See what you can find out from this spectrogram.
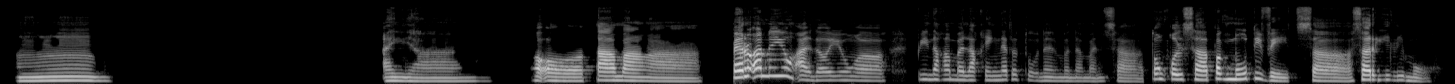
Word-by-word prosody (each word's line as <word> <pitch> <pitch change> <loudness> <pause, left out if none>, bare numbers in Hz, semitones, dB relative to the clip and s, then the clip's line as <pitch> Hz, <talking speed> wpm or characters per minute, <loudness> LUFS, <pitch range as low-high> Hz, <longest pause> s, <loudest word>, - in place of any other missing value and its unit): Hmm. 175 +1 0 2.8
Ayan, 155 -2 -4 0.6
oo 185 -1 +3 0.4
tama 195 -1 +6 0.2
nga. 160 -2 -2 0.7
Pero 325 +4 +10
ano 390 +1 +7
yung 390 -4 +2
ano, 195 -2 -1
yung 195 0 -8
ah, 175 -1 -5 0.3
pinakamalaking 210 -3 -5
natutunan 205 -5 -9
mo 160 - -9
naman 155 -1 -12
sa, 150 -3 -10
tungkol 245 -1 +1
sa 230 -2 +2
pag-motivate 240 - +1
sa 165 -4 -1
sarili 215 -2 +1
mo? 150 -4 -10
185 Hz, 90 wpm, -20 LUFS, 165-220 Hz, 2.8 s, Pero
